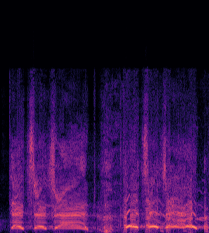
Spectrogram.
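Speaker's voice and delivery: high-pitched, over-the-top mock yell; excited yelling. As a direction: yell it like a frenzied spectator. Retold frenzy at horse show.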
